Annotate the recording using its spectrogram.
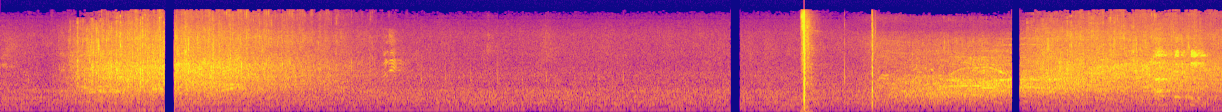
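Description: A crowd cheers and applauds in a large arena.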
